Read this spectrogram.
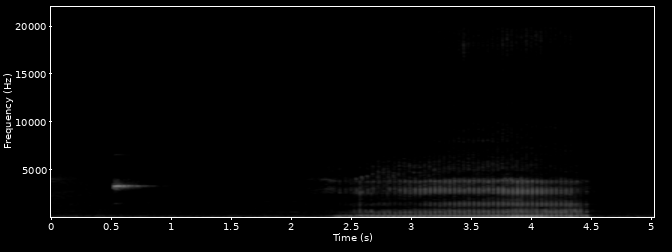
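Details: Female English Bulldog/Shar Pei mix: one long, loud, fluttering snore of about two seconds with rattling vibration, after a brief faint squeak; dog snoring.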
